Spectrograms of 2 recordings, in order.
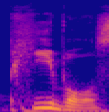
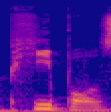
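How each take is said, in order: First: The middle consonant is a B sound. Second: The middle consonant is a P sound. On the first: The speaker calls it right. "it's Peebles" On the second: The speaker calls it wrong. "not Peoples"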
